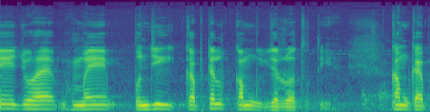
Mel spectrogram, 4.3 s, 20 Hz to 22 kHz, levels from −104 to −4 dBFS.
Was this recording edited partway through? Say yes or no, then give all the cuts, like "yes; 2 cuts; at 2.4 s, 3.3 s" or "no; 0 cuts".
no; 0 cuts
